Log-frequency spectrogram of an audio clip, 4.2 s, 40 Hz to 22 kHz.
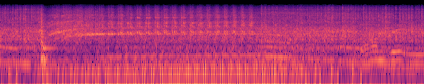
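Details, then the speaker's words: MTD Pro 21-inch electric-start snowblower with a new carburetor: it ran 1.5–2 minutes, then died. Steady rapid cranking with the odd weak cough that never catches. No spark, traced to a failed ignition coil. "I every now and again if I'm trying to start it it'll it'll do something and act like it wants to start but other than that nothing"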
